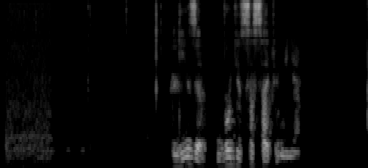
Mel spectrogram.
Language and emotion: Russian, neutral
